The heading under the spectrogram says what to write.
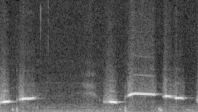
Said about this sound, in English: Only because you look like you really had to put a lot of effort into doing that whistle.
